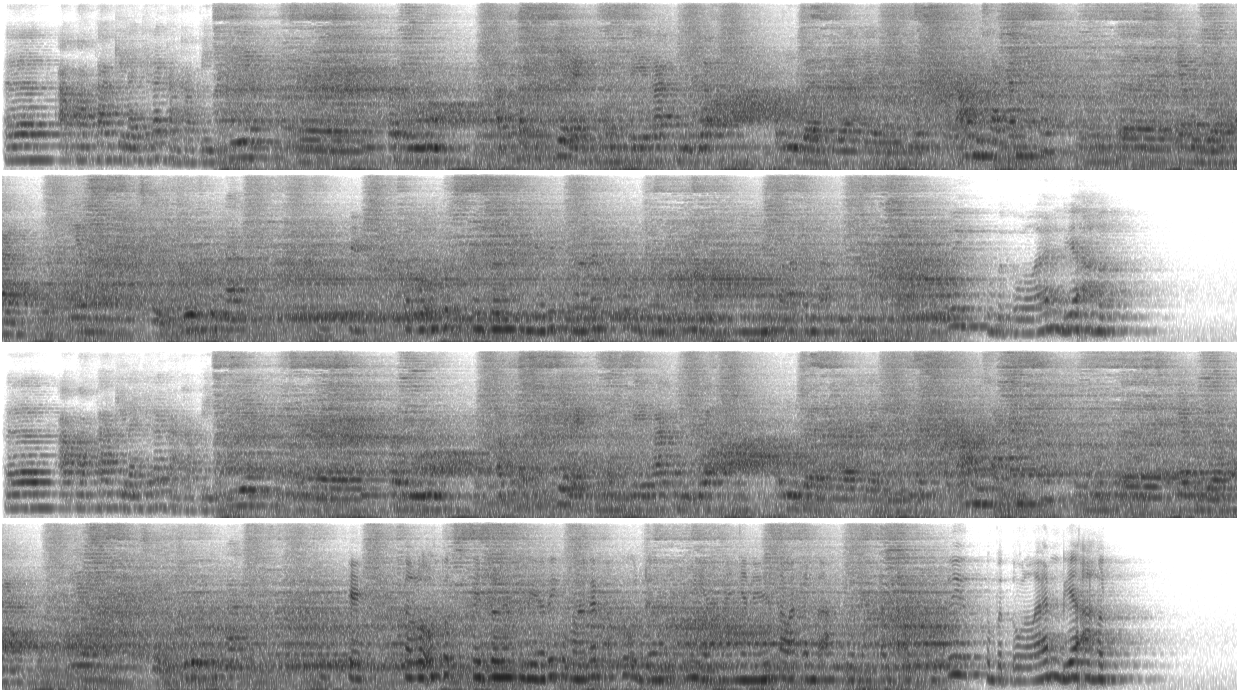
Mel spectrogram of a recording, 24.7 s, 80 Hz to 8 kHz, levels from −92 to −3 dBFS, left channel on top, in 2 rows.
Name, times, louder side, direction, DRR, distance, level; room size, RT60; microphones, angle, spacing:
voice 1, 0.0-2.5 2.8-3.6 3.9-4.4 4.9-7.1 7.7-10.5 10.8-13.2 13.8-14.7, left 1 dB, 30° left, -5 dB, 0.9 m, -30 dB
sound 1, 2.1-21.8, equal, 25° right, 1.1 m, -28 dB
voice 2, 15.5-16.0 16.4-23.4, right 5 dB, 80° right, 8 dB, 0.3 m, -28 dB
4.0 x 3.0 x 3.0 m, 1.2 s
head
